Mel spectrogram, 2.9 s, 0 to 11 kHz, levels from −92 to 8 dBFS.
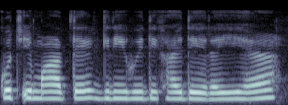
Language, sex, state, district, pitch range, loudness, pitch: Hindi, female, Uttar Pradesh, Saharanpur, 210-225 Hz, -15 LUFS, 215 Hz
